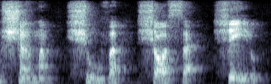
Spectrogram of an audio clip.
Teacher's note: é um Dio são duas letras mas eu tenho um som o h não tem som eu na verdade eu modifico o som do c e ele vira um som de X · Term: dígrafo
